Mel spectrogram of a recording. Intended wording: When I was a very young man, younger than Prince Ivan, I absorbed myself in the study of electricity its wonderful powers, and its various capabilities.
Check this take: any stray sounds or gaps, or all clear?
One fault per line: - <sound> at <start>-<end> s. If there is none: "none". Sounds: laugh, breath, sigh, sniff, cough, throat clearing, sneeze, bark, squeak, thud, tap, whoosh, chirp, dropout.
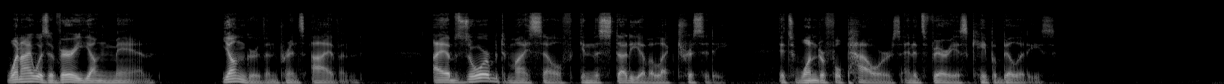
none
